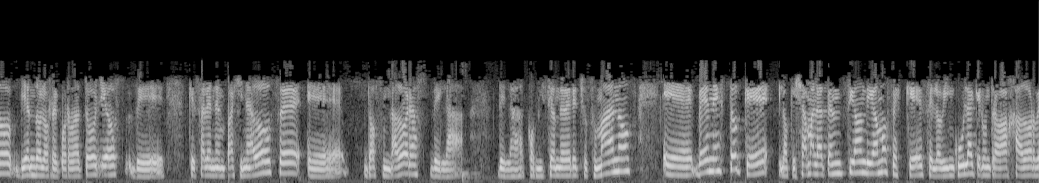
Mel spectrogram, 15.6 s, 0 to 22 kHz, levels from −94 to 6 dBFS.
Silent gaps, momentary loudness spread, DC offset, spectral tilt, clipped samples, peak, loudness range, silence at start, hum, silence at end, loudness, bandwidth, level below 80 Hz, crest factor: none; 7 LU; under 0.1%; -2.5 dB/octave; under 0.1%; 0 dBFS; 3 LU; 0 s; none; 0 s; -15 LUFS; 5.8 kHz; -58 dBFS; 14 dB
